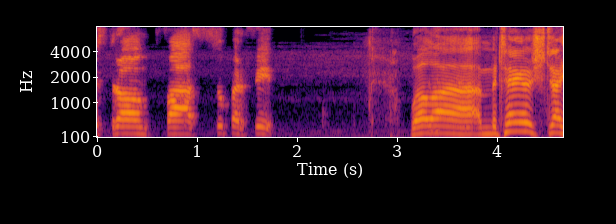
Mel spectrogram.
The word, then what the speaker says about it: Mateusz: Well, Mateusz, did I say it right? Am I saying it properly? One more, please. Mateusz, did I say it right?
